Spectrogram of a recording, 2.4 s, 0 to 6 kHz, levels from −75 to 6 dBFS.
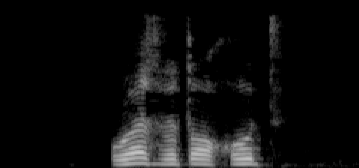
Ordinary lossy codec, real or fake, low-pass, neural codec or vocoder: MP3, 24 kbps; fake; 5.4 kHz; codec, 16 kHz, 4 kbps, FunCodec, trained on Chinese and English, 50 frames a second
